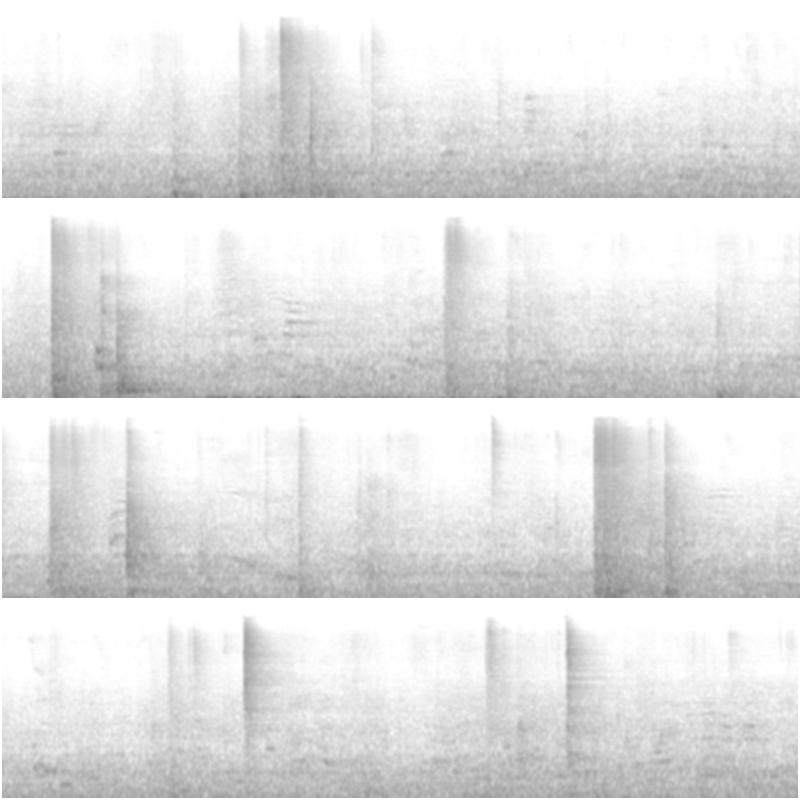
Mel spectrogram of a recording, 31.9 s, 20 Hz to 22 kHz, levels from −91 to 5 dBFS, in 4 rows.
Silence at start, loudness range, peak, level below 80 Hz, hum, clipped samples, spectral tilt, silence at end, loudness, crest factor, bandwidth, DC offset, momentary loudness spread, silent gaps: 0 s; 7 LU; -24 dBFS; -58 dBFS; none; under 0.1%; -4 dB/octave; 0 s; -51 LUFS; 24 dB; 16 kHz; under 0.1%; 11 LU; none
